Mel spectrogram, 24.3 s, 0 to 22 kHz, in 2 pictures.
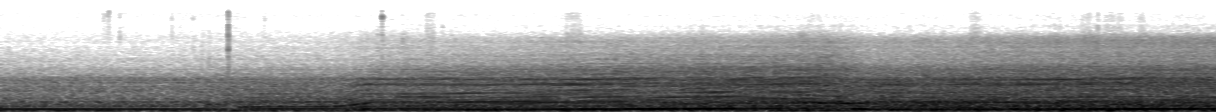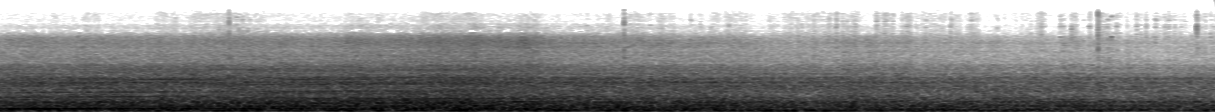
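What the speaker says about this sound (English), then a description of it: "So I'm going to put it into Sport Plus and floor it again." A Lexus LX570 with its 5.7-litre V8 is floored in Sport Plus on a road in Kenya, giving a loud, sustained engine roar that climbs through the revs with gear changes, heard from inside the vehicle.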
